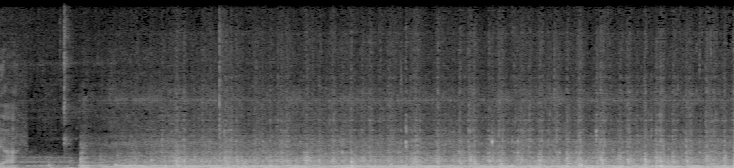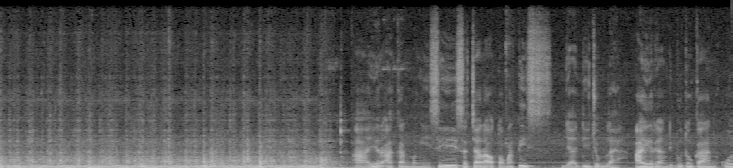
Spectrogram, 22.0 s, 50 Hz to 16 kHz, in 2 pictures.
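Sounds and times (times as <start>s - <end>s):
washing machine motor hum: 0.0s - 18.2s
clothes tumbling in washing machine: 0.5s - 16.5s.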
